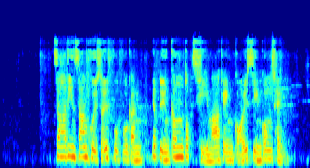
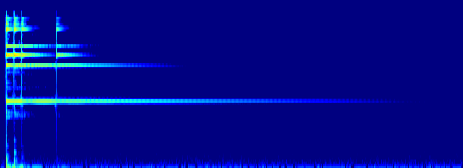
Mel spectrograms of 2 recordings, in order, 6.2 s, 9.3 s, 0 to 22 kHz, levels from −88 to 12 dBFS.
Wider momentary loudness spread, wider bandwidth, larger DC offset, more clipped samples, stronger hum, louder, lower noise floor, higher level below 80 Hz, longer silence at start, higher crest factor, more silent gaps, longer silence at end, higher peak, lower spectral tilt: second, 7 LU vs 30 LU; second, 10 kHz vs 15 kHz; neither; neither; neither; about the same, -19 LUFS vs -21 LUFS; second, -72 dBFS vs -81 dBFS; about the same, -62 dBFS vs -66 dBFS; first, 1.05 s vs 0.1 s; second, 16 dB vs 28 dB; neither; second, 0.45 s vs 7.55 s; about the same, -4 dBFS vs -2 dBFS; first, -4.5 dB/octave vs 4.5 dB/octave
